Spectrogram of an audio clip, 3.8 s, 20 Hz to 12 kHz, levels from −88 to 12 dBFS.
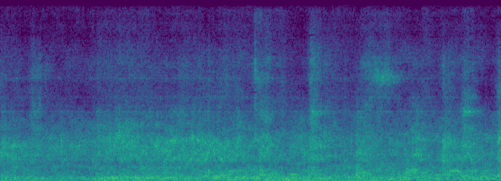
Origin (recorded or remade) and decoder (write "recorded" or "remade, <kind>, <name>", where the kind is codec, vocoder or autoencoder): remade, codec, HILCodec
